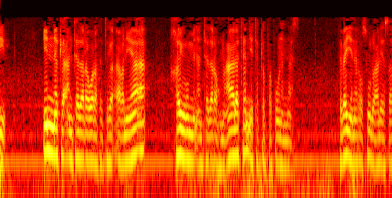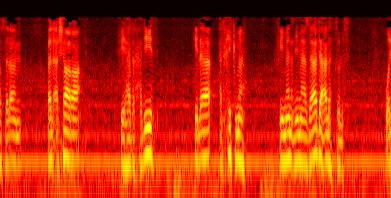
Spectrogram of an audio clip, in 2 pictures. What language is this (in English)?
Arabic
